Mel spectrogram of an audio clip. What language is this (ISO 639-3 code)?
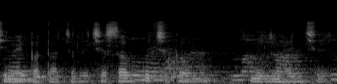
mai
